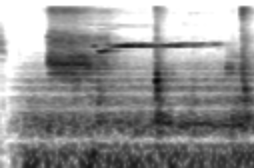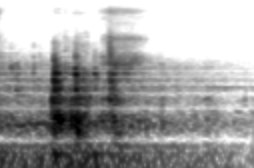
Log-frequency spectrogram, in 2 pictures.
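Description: A tram rumbles to a halt with a high, thin squeal of wheels, followed by a few clunks and the swish of sliding doors opening nearby. No one speaks.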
